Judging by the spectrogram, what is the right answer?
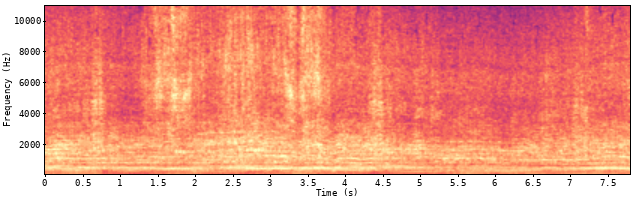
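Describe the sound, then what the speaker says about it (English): A NASCAR truck doing a burnout in a sim racing game, a steady loud engine drone held at high revs with slight pitch wavers throughout. "We'll see the burnout as well."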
